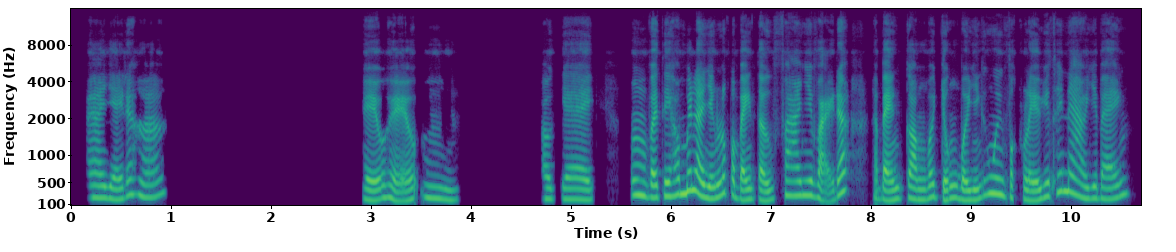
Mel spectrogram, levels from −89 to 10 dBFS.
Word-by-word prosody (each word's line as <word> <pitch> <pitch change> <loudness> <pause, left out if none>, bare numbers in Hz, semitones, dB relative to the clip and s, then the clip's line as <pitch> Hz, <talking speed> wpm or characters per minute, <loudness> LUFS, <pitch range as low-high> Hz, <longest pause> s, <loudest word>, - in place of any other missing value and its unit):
À, 220 0 -2
vậy 190 -2 0
đó 265 - -3
hả? 230 +1 -3 2.0
Hiểu, 185 +1 +2
hiểu, 185 -3 0
ừm. 205 -5 -4 0.8
Ô 200 - -3
kê, 195 -2 -1 0.4
ừm, 270 0 +1
vậy 225 -1 +3
thì 250 - +3
hông 275 +3 +3
biết 340 - +5
là 315 -7 +6
những 215 -1 +3
lúc 290 +4 0
mà 260 - 0
bạn 185 -1 +3
tự 175 -2 +1
pha 260 +5 -2
như 265 0 +1
vậy 230 - +1
đó, 310 +5 +3 0.2
là - - -6
bạn 180 +1 +3
cần 195 -2 +1
phải 225 - +1
chuẩn 220 0 0
bị 180 -2 +3
những 185 +1 +1
cái 270 - -4
nguyên 295 -2 +3
vật 225 -4 -7
liệu 175 -1 +3
như 240 - 0
thế 325 +6 -3
nào 295 -10 +1
vậy 210 - -1
bạn? 210 +5 -2
220 Hz, 225 wpm, -20 LUFS, 190-260 Hz, 2.0 s, là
